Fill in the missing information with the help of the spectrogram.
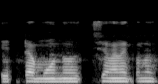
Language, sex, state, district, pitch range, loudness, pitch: Bengali, male, West Bengal, North 24 Parganas, 135-145 Hz, -17 LUFS, 135 Hz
